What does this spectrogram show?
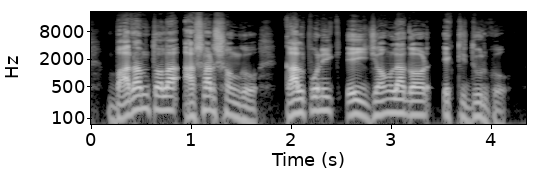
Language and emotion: Bengali, neutral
